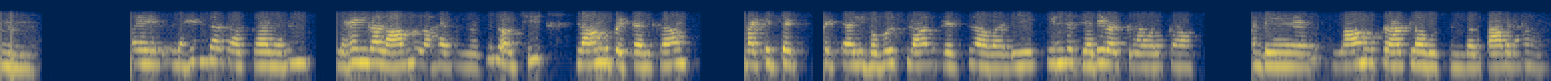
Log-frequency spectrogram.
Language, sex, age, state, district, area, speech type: Telugu, female, 30-45, Andhra Pradesh, Kadapa, rural, conversation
